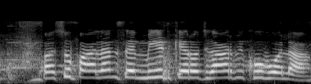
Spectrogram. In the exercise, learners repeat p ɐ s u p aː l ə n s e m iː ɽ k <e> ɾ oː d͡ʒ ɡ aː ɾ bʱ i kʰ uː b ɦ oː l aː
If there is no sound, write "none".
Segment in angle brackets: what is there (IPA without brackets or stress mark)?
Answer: e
